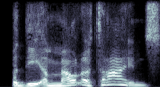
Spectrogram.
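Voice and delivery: voice breaking and cracking mid-phrase. Making a point to the other speaker, the voice cracks mid-sentence. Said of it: "what a voice crack that was".

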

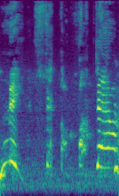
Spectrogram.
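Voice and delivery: high, drawn-out shriek pitched way up. Retelling how they ordered a man into a chair: retelling screaming at someone. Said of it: "I started screaming".

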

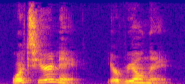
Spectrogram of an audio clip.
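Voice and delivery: ordinary delivery

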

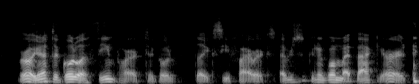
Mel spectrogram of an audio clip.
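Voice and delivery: ordinary delivery

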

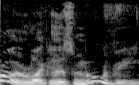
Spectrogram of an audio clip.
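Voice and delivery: very slow character voice, every word stretched out. Imitating a movie creature's voice after asking to talk like Elmer: Elmer voice. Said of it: "I could just talk like Elmer".

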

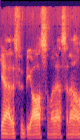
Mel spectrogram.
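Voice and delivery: put-on flat deadpan delivery. Recalling a joke TikTok they made, the speaker quotes themself: retelling in deadpan. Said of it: "in my, like, deadpan".

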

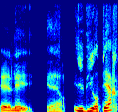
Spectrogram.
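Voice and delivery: slow, soft French accent. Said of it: "would you say that in a French accent".

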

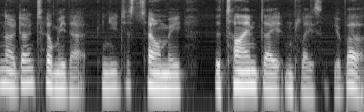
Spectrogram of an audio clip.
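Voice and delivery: ordinary delivery

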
